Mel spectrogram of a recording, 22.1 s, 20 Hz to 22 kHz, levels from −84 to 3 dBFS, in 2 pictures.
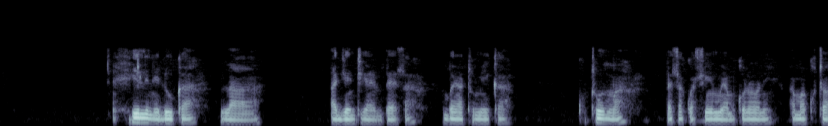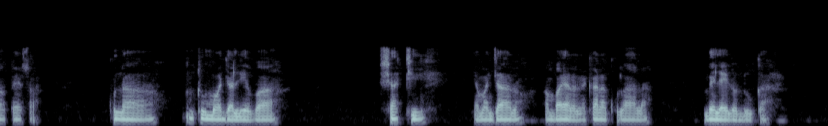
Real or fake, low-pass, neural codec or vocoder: real; 5.4 kHz; none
